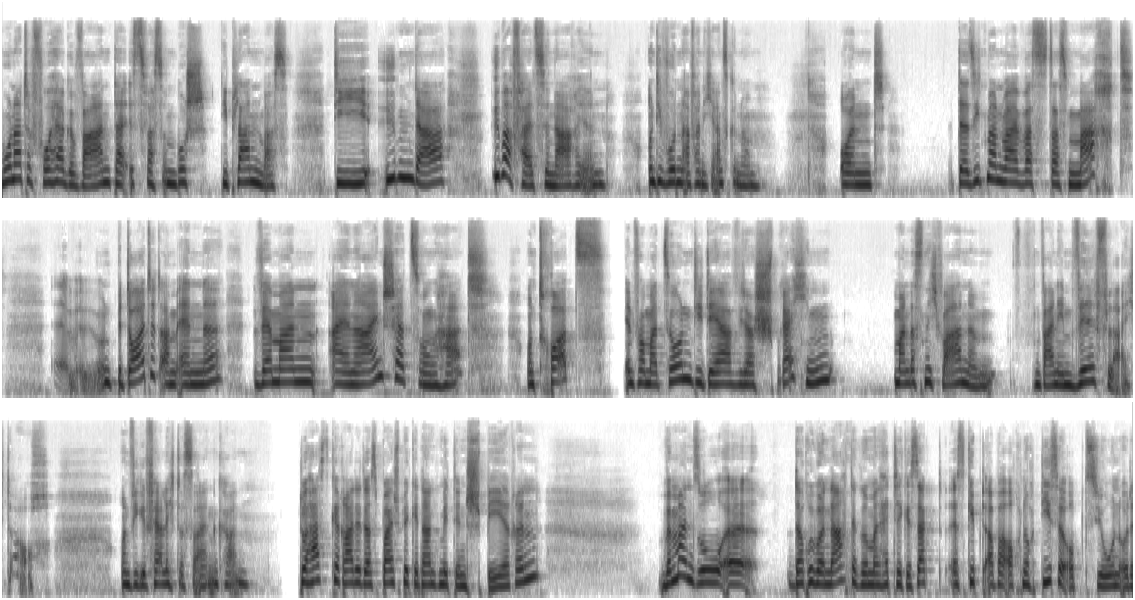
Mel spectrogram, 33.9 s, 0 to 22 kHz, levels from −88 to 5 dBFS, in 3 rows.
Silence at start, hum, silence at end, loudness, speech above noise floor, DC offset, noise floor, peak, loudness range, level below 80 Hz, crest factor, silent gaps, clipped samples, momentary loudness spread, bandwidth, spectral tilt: 0 s; none; 0 s; -18 LUFS; 39 dB; under 0.1%; -57 dBFS; 0 dBFS; 3 LU; -56 dBFS; 18 dB; 25.49-25.57 s; under 0.1%; 11 LU; 15.5 kHz; -4 dB/octave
